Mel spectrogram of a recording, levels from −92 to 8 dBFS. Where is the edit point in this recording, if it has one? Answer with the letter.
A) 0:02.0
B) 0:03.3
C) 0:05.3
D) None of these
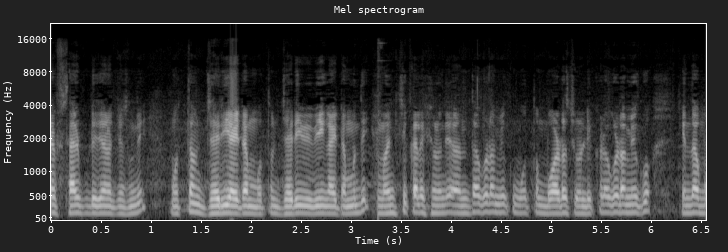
B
